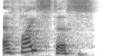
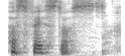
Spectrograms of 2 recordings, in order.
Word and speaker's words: Hephaestus: Wait, Hephaestus? – Is that... – Or am I saying it now differently? Am I saying... I thought it was Hephaestus always. – I always heard it as Hephaestus. – Tomato, tomato, indeed. – I'm American, so, you know, we all pronounce things differently. – I'm a non-native speaker. To me, it's Epheso. So...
